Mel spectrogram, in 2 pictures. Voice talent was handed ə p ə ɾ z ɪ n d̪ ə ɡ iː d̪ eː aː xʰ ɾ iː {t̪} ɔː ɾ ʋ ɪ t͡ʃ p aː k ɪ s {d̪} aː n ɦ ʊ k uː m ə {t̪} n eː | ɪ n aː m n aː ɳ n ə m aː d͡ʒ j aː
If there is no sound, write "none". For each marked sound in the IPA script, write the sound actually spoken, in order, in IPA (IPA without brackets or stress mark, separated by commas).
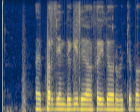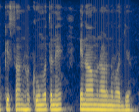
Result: d̪, t̪, t̪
